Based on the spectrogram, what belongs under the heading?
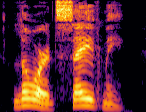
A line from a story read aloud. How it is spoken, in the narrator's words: Peter found that he was actually sinking beneath the waves, he cried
